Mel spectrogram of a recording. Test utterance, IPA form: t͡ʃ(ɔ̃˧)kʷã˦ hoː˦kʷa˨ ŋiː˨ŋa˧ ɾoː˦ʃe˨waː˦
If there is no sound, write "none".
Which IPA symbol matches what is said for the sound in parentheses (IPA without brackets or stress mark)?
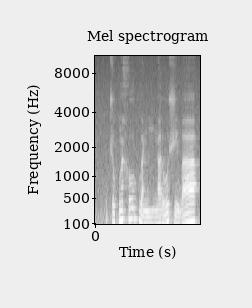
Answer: ɔ˧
